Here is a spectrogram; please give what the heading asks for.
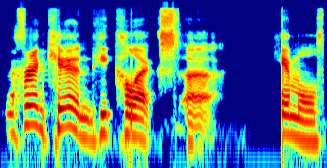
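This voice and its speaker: Bright-voiced easygoing male co-host. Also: on the high side, sing-song, takes it slowly, no echo. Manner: easygoing, jokey, laughs often. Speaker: photographer. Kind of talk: casual chat.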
